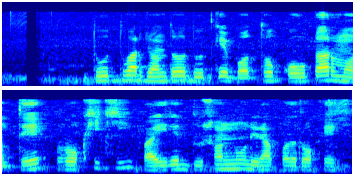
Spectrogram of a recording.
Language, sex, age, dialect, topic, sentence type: Bengali, male, 18-24, Western, agriculture, statement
